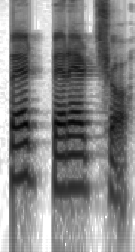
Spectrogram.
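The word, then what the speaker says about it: padparadscha: का वर्ल्ड है और हमारे लोग इसको पटपराचा आम लैंग्वेज में मतलब आम प्रोनाउंसिएशन में पटपराचा बोल रहे होते हैं। यह असल में प्रोनाउंसिएशन होता है पैट पैरेट श।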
